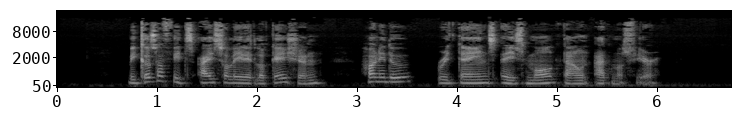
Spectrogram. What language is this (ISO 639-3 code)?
eng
